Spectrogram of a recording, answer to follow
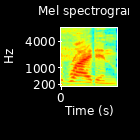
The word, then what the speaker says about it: Raiden: Black Adam skin it's Raiden whatever do you know I say to that John no it would be it would be Ryden like Raichu because Ry means Thunder that it's pronounced R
